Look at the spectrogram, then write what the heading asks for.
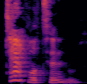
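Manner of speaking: loud yell of a name; scream. A narrator's reading. Wilbur waking the rat, loud scream. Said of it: "screamed Wilbur".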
